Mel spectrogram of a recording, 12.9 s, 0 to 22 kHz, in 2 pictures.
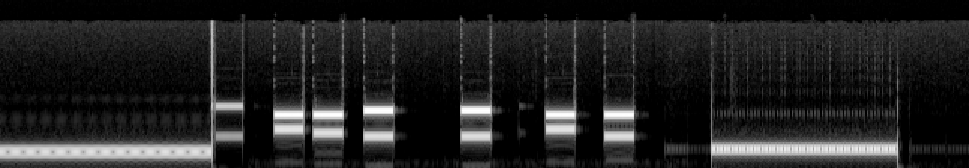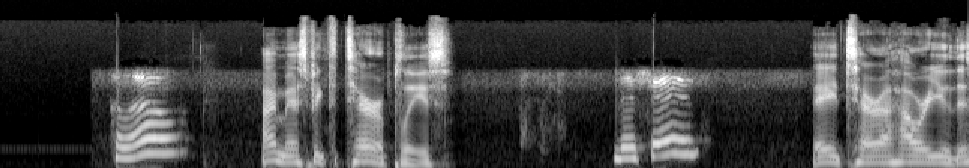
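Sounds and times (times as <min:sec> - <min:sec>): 
steady telephone dial tone: 0:00.0 - 0:01.6, 0:04.8 - 0:06.0
two-pitch telephone keypad beeps: 0:01.4 - 0:04.3
speech: 0:08.3 - 0:09.5, 0:10.6 - 0:11.2, 0:11.9 - 0:12.9.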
